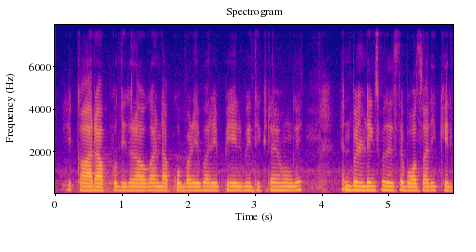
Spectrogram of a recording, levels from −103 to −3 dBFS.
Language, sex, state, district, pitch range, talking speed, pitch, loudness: Hindi, male, Bihar, Sitamarhi, 170-180 Hz, 210 wpm, 175 Hz, -22 LUFS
